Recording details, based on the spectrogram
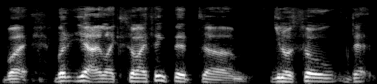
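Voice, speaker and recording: A man's voice: mid-range voice, unhurried, crowd noise. A man, an audiobook narrator, chatting in an interview in a thoughtful, rambling way with many restarts. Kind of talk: casual interview chat.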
